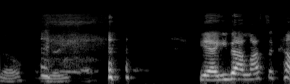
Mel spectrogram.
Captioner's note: laughs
